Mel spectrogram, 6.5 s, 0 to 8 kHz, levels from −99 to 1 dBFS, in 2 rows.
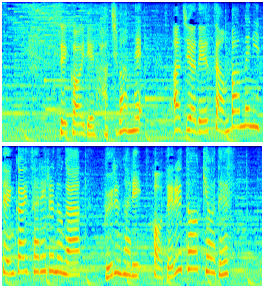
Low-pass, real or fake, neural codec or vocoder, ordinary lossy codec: none; real; none; none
